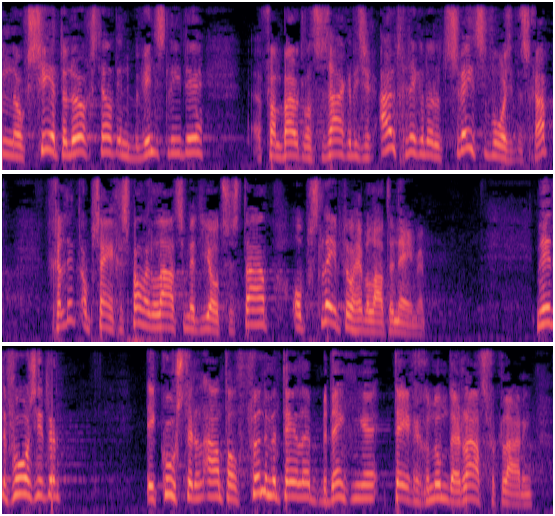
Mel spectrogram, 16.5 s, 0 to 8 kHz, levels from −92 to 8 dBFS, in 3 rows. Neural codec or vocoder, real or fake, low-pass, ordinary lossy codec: none; real; 7.2 kHz; none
